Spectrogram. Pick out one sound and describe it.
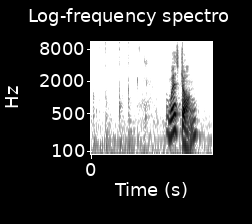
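Fingers tap softly on a laptop keyboard.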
